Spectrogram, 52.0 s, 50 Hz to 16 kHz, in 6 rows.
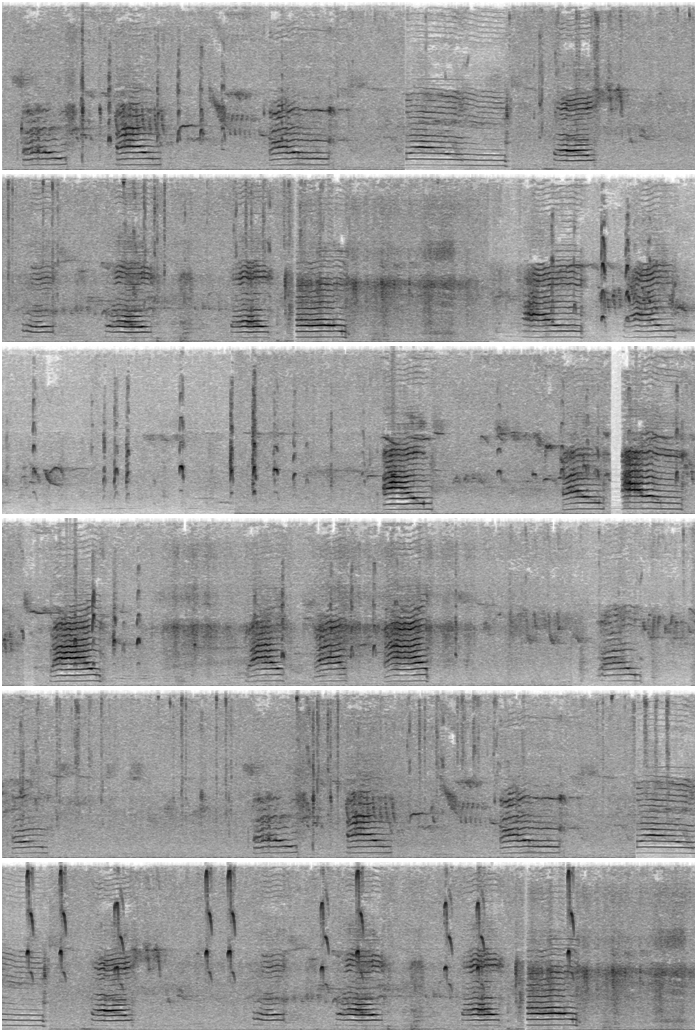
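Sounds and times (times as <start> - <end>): low rumble: 0.0 - 5.0, 9.6 - 14.8, 20.2 - 33.2, 34.6 - 42.6, 50.1 - 51.9
cat meowing: 0.2 - 2.7, 3.3 - 4.2, 5.0 - 7.5, 8.9 - 13.0, 15.0 - 17.4, 20.8 - 22.8, 24.0 - 26.0, 26.6 - 27.9, 28.9 - 31.4, 33.4 - 41.8, 42.4 - 45.0, 46.4 - 50.6.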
